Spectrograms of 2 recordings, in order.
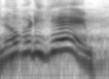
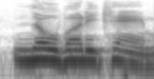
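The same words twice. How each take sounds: First: Higher, louder, stress on came; nobody CAME, pushed up and out; louder emphatic repeat. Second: Said in the usual way. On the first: Real, not acted. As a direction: hit it harder.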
